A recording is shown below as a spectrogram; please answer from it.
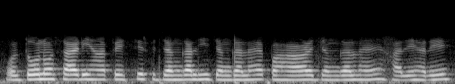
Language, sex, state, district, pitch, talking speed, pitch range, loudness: Hindi, female, Odisha, Malkangiri, 220 Hz, 195 wpm, 210-230 Hz, -14 LUFS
